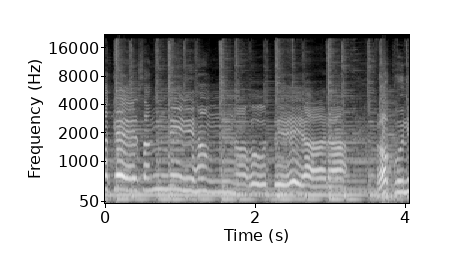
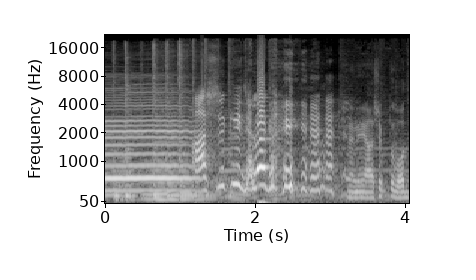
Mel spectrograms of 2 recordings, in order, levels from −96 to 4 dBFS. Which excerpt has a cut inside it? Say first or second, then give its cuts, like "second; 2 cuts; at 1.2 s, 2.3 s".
second; 2 cuts; at 1.1 s, 3.2 s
